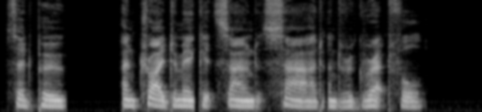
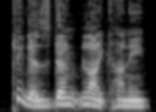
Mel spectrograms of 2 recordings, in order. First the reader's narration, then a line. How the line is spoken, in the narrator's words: said in a very decided voice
